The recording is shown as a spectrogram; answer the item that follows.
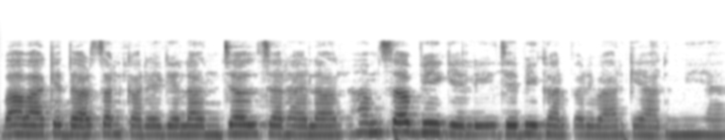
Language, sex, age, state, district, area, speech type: Maithili, female, 18-30, Bihar, Muzaffarpur, rural, spontaneous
